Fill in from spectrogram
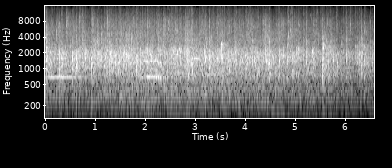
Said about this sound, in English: Usually they applaud when I get through.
